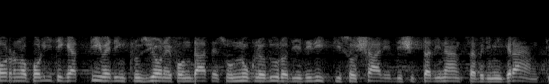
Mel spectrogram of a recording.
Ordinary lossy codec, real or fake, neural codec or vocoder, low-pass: none; real; none; 3.6 kHz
